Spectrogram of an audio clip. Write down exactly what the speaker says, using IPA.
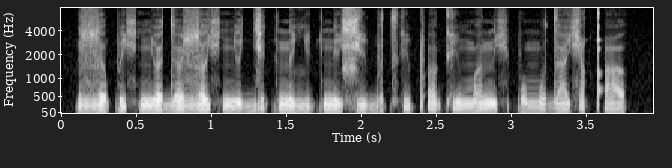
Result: ɮ ə p e ç ɲ œ d œ ɮ ʌ ç ɲ ʌ ɟ e k n ə ʎ i k n i ɕ i b ə t͡sʼ i pʼ ʌ kʼ i m ʌ n ə ç p o m o d a ç ʌ qʼ ʌ

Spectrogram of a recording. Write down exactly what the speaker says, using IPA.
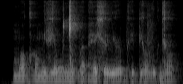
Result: m ɔ ɡʱ ɔ m ɪ vʲ ɐ w u ŋ͡ǀ ø b ɐ ʔ ɦ ɛ xʲ ɔ lʲ ə˞ bʱ ɪ pʲ ɔ v u ʔ ɡʲ ɔ

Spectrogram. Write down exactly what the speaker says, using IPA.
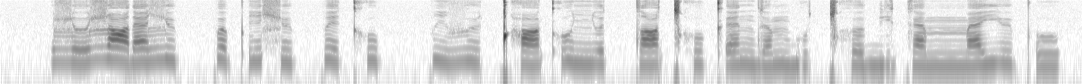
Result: ɮ ɵ˨˩˦ ɮ ɑ˥˨ ɾ æ˦ ɮ y˥˨ pː œ˥˨ pʼ i˨˥ ɬ y˨ pː e˥˨ kʰ u˦ pː i˥˨ v ʉ˥˨ ǃʰ ɑ˨˩˦ kʼ u˥˨ ɲ ɵ˦ tː ɑ˨˥ ǀʰ u˨ kʼ ɛ˨˥ n d œ˨˩˦ m b u˨˩˦ ǀʰ ɵ˨˩˦ bʲ ɛ˨ k æ˨ mː æ˨˥ j y˥˨ pʼ u˨

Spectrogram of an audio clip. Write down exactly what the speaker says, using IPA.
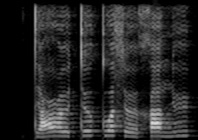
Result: t ɪ˩˥ ʕ ø˦˨ t ø˦˨ tʷ ɐ˦ s ø˨˩ x a˦˨ n y˦

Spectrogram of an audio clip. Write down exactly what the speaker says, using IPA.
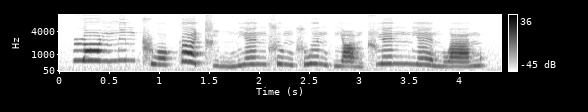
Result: ɻ ɑ˥ ŋ n̪ i˥ n ʈ͡ʂ w ɔ˧˥ k ä˥˩ t͡ɕ ḭ˨˩ ŋ n̪ j ɛ˥ n s ʊ˥˧ ŋ s w ə˥˩ n p j ɑ̰˨˩ ŋ t͡ɕ ɥ ɛ˥ n m j ɛ˥˩ n̪ w a˧˥ n

